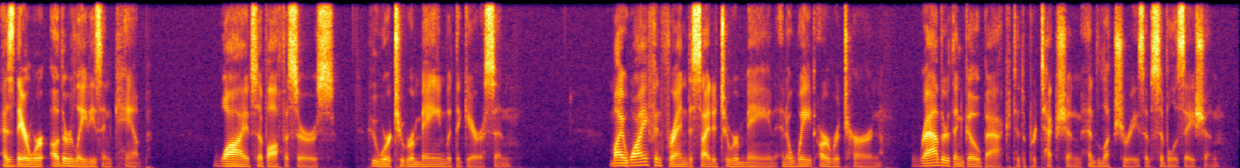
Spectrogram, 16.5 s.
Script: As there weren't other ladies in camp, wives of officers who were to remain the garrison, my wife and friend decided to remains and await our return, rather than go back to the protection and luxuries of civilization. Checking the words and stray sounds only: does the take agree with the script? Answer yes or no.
no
